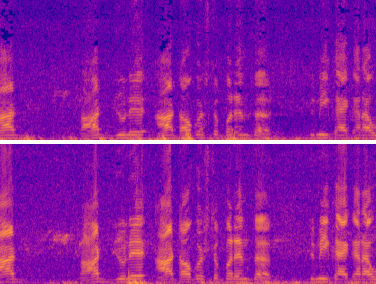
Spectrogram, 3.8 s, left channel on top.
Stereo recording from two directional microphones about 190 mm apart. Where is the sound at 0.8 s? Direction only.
65° left (ahead or behind).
